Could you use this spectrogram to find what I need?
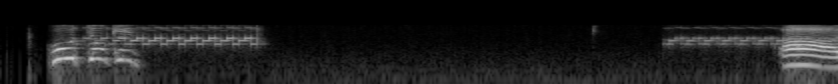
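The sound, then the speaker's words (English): A telephone rings in two separate bursts of repeating electronic trills, bright and steady, with a long quiet gap between them; a voice overlaps briefly at the start and at the end. “I just got distracted by the phone.”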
